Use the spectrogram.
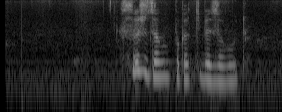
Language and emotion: Russian, neutral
